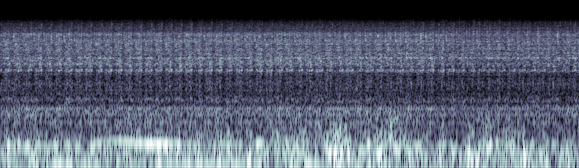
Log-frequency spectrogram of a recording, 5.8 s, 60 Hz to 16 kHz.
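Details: Ford Focus 2, 2010, 1.6 L 100 hp engine: light, fast ticking of about three per second over a steady idle, starting on cold start and vanishing once warm. Owner suspects valve clearances need adjusting with new buckets or shims. Unconfirmed.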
